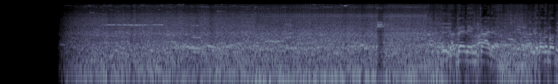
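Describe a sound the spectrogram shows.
A busy crowd chatters outdoors in a street.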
